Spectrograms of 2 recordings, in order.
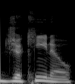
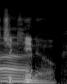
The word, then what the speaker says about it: Giacchino: Giacomo, how does he pronounce it? It's actually Giacchino, believe it or not. It is Giacchino.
